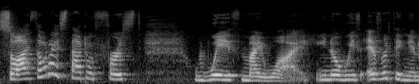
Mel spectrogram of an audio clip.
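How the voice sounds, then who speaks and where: Her pitch rises and falls in an ordinary way. The speaker is a woman. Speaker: personal finance vlogger. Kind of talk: casual vlog talking to camera. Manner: mumbling.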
